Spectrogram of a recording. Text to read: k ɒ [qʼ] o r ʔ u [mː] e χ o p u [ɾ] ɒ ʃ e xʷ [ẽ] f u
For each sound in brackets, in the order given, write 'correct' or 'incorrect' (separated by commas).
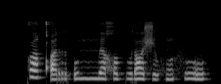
correct, correct, correct, correct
